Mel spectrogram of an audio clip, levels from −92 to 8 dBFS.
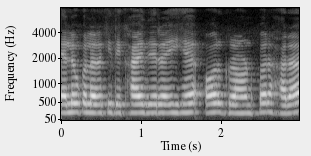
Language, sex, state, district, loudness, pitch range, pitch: Hindi, female, Uttar Pradesh, Jyotiba Phule Nagar, -15 LUFS, 225-235 Hz, 225 Hz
